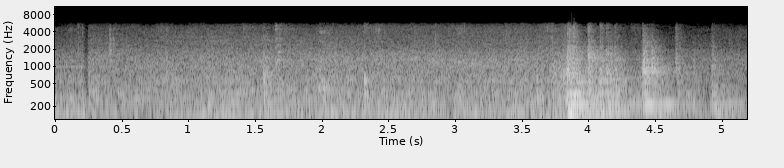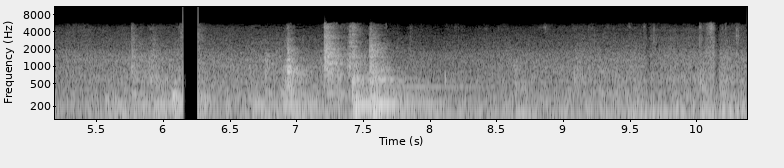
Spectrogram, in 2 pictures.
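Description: Metal clunks and rattles of a car's hood being handled, in two short bursts about four seconds in and again about seven seconds in, over the steady hum and hiss of an old film soundtrack.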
